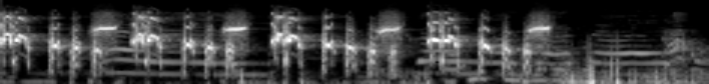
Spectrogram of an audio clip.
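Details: Francolin, locally called teetar, calling loudly in a fast run of harsh, squawky, chattering notes, about four per second, high and bright, ending in a softer, scratchy fade.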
